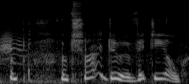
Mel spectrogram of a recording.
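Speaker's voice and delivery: high, pleading whine; exasperated whine. Real, not acted. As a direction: whine at the cat in despair. Cat interrupting.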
